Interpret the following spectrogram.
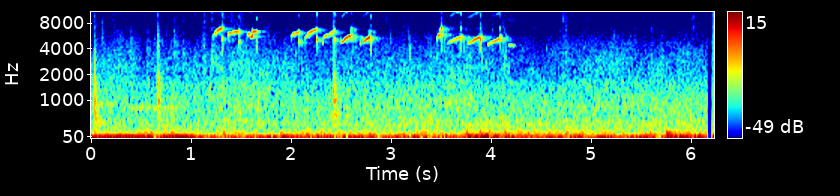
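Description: A small bird chirping in three quick runs of short, falling, high-pitched notes, over a low steady rumble.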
